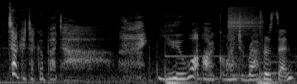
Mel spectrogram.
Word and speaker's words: TBT: short t TT htbt bracket TBT pronounced Tua you are going to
